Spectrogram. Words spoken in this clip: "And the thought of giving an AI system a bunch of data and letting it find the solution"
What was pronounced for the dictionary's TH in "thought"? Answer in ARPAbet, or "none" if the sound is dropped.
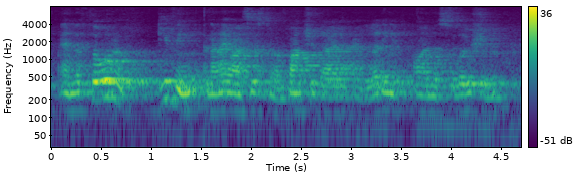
TH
